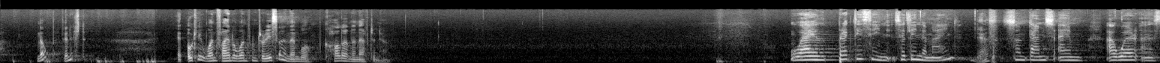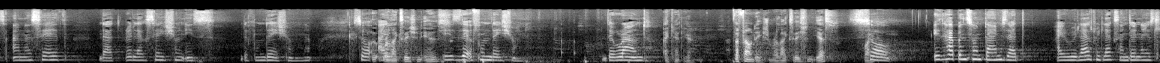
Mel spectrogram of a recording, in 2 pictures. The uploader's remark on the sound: We passed the microphone around so there are a lot people giving their experience and asking their own questions this time.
